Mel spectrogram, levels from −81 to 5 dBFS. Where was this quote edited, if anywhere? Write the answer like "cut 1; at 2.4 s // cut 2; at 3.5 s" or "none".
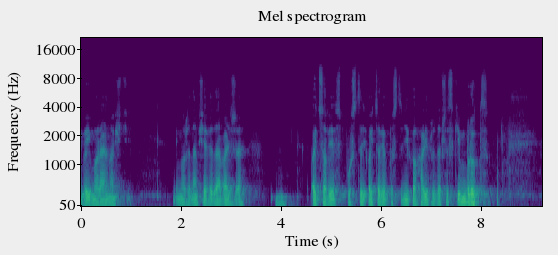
cut 1; at 1.8 s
